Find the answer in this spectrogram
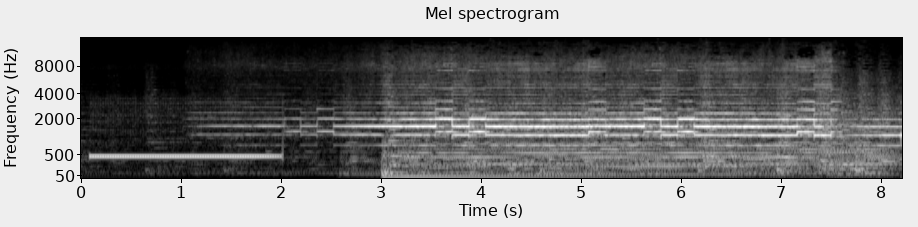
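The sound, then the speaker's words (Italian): A steady phone-like tone hums for two seconds, then a loud ambulance siren takes over, alternating between pitches continuously, with no voices. The ambulance is called out during a snow emergency, via the civil protection operations centre (COC). “Chiamano l'ambulanza.”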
